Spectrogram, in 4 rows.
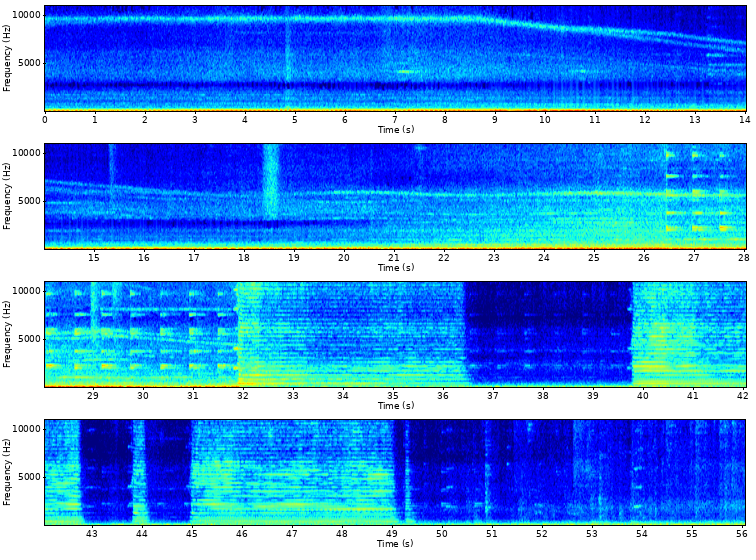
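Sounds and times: diesel locomotives rumbling past: 0.0 - 56.0
locomotive bell ringing: 24.3 - 32.2, 36.4 - 40.0, 49.8 - 50.6
train air horn: 31.8 - 36.6, 39.8 - 42.9, 43.8 - 44.3, 45.0 - 49.7.

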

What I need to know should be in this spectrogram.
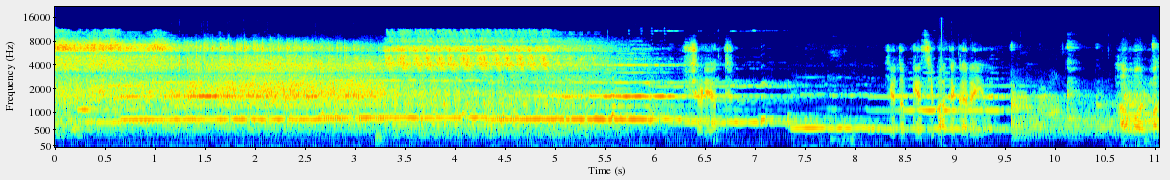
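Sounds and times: dialogue: 3.0 - 11.0.

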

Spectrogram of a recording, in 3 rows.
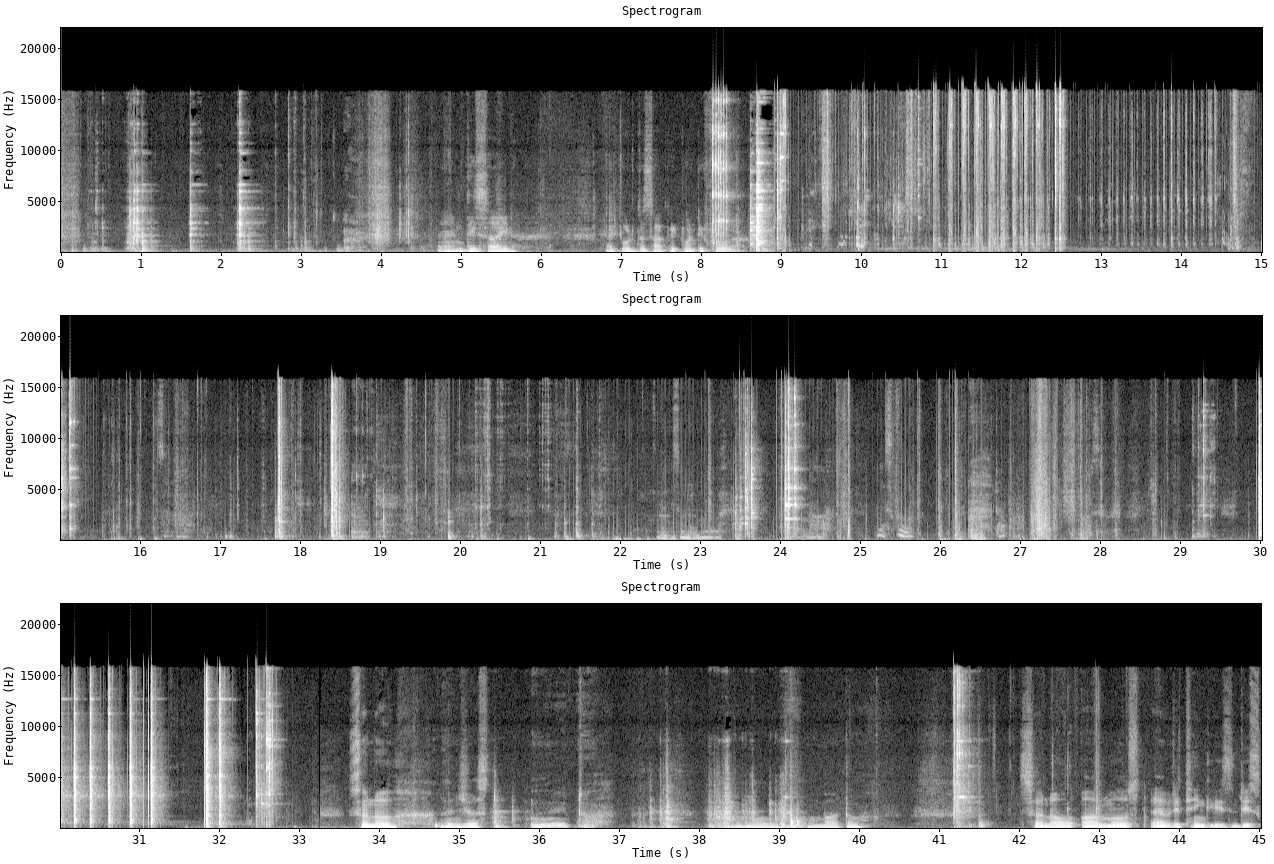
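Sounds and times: metal tools clinking and knocking: 0.3 - 3.2, 8.1 - 15.5, 17.7 - 21.8, 23.4 - 24.4, 29.1 - 32.8
ratchet wrench clicking: 30.0 - 32.0.

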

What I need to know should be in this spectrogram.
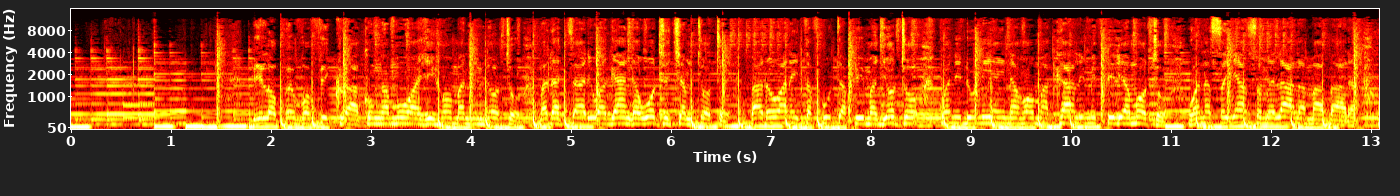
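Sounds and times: deep bass line: 0.0 - 8.1, 8.7 - 13.0
rapping over a beat: 1.8 - 13.0.

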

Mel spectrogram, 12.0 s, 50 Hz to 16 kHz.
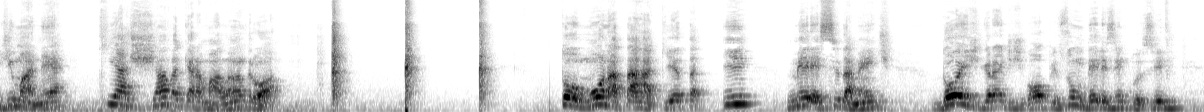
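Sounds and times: sharp hand claps: 3.3 - 5.1.

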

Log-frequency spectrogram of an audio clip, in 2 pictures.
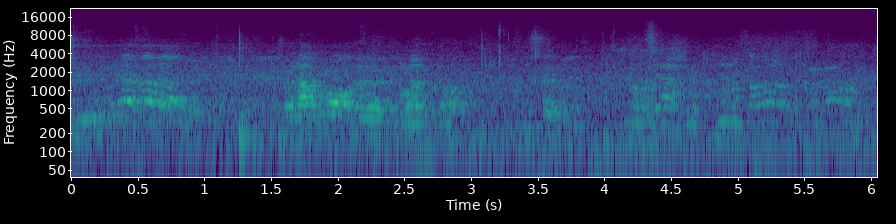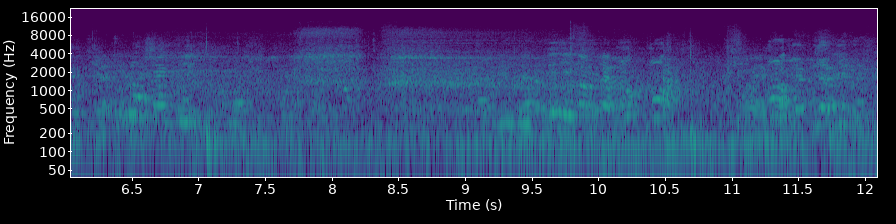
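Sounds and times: distant players' voices: 0.0 - 12.0.

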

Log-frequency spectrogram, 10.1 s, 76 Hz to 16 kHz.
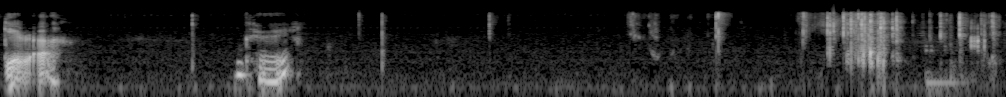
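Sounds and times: packaging crinkling and tearing: 8.0 - 10.0
packaging rustling: 8.0 - 10.0.

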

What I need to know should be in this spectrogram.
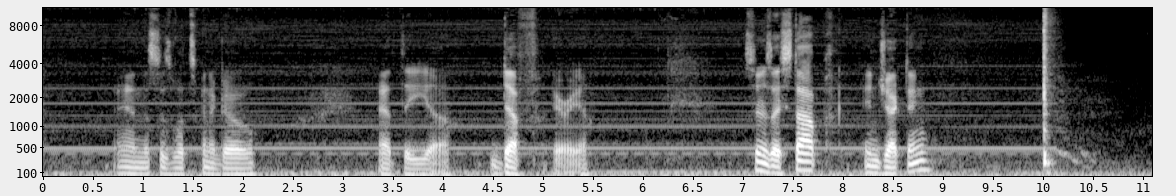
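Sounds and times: injection pump humming: 0.0 - 11.0
pump whine spinning down: 0.0 - 11.0
sharp switch click: 10.0 - 10.2.

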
